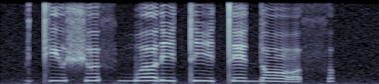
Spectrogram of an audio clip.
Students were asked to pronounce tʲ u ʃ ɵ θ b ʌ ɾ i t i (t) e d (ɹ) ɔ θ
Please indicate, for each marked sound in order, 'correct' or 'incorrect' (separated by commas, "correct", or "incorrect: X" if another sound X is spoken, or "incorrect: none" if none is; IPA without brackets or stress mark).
correct, incorrect: ɾ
